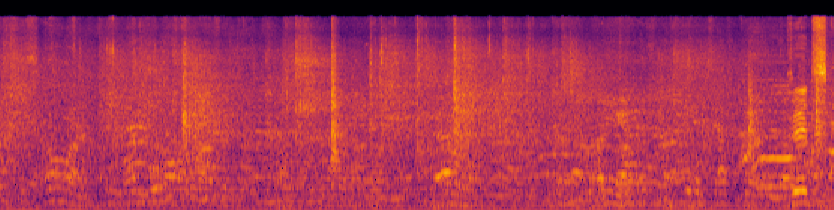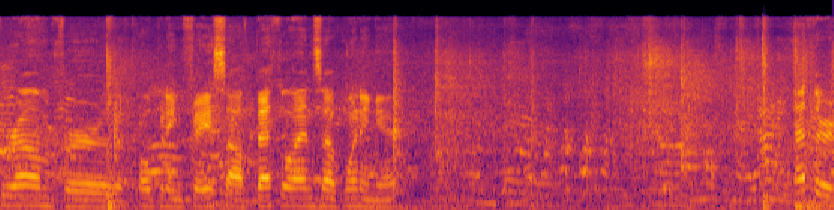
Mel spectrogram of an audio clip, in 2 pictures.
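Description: Spectators talk and call out nearby in a large echoing hall.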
